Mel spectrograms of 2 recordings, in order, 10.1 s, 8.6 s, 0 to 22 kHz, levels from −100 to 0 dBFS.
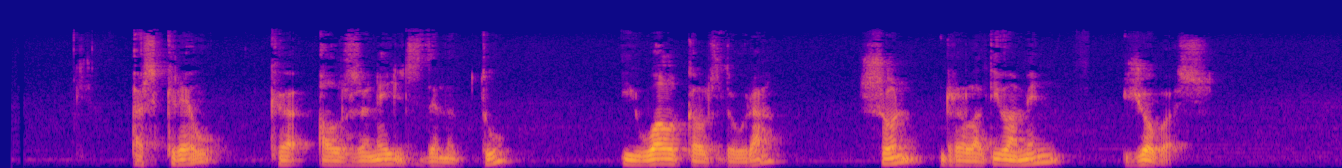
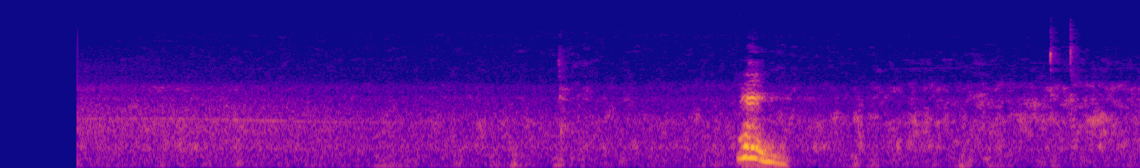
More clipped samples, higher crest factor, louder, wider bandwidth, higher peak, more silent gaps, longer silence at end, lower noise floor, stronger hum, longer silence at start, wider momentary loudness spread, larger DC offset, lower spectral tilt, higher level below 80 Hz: neither; second, 22 dB vs 28 dB; second, -28 LUFS vs -23 LUFS; first, 10.5 kHz vs 7 kHz; about the same, -6 dBFS vs -4 dBFS; neither; second, 1.05 s vs 2.65 s; first, -68 dBFS vs -57 dBFS; neither; second, 1 s vs 5.5 s; second, 15 LU vs 32 LU; neither; second, -6.5 dB/octave vs -8 dB/octave; about the same, -64 dBFS vs -64 dBFS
